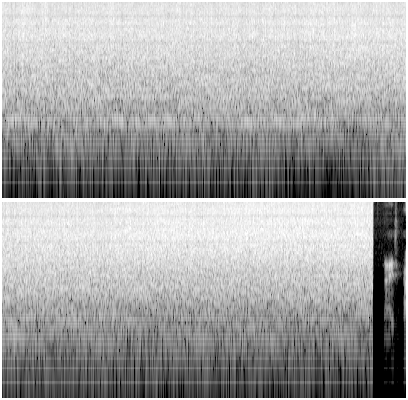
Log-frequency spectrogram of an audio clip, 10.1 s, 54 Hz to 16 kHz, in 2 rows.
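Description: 2008 LY6 6.0-litre LS V8, fitted with 799 cathedral-port heads and a Comp cam, running loud at wide-open throttle on an engine dyno during a power pull. It stops abruptly near the end.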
